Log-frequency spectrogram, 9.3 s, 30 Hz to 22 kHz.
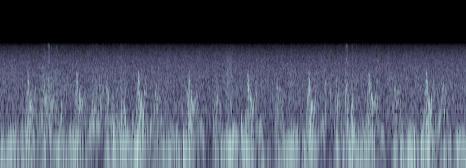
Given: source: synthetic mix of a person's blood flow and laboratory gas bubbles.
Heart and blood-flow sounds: Doppler ultrasound of blood flow; precordium
0.78-1.44 s: bubbles
1.77-2.11 s: bubbles
2.19-2.58 s: bubbles
6.47-6.65 s: bubbles
6.88-7.13 s: bubbles
From the record:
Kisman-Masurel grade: 221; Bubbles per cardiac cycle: several, 3 to 8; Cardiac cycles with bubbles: 10 to 50%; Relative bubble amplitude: barely perceptible (0.100 to 0.250); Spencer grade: 2 (many but less than half of the cardiac periods contain bubble signals, singularly or in groups); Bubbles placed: only in the low amplitude regions of the cardiac cycle

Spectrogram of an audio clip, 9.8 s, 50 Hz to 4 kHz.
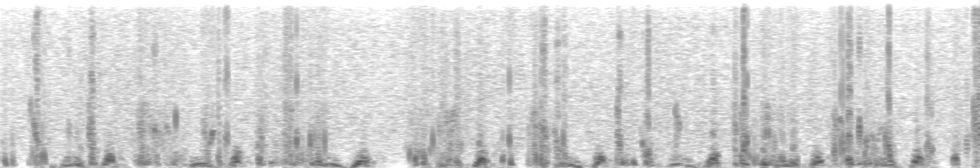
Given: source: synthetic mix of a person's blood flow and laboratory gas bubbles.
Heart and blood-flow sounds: Doppler ultrasound of blood flow; precordium
0.02-0.16 s: bubbles
0.28-0.49 s: bubbles
0.67-0.83 s: bubbles
0.87-0.98 s: bubbles
1.33-1.90 s: bubbles
2.00-2.29 s: bubbles
2.55-3.31 s: bubbles
4.06-4.65 s: bubbles
5.00-5.17 s: bubbles
5.27-5.69 s: bubbles
6.16-6.58 s: bubbles
6.74-6.83 s: bubbles
7.33-8.01 s: bubbles
8.30-8.97 s: bubbles
9.25-9.33 s: bubbles
9.50-9.61 s: bubbles
9.64-9.81 s: bubbles
From the record:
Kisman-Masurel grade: 342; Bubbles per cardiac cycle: rolling drumbeat, 9 or more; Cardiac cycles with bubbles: 100%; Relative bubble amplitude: moderate (0.250 to 0.450); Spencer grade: 3 (all of the cardiac periods contain showers or single bubble signals, but not dominating or overriding the cardiac motion signals); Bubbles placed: only in the low amplitude regions of the cardiac cycle

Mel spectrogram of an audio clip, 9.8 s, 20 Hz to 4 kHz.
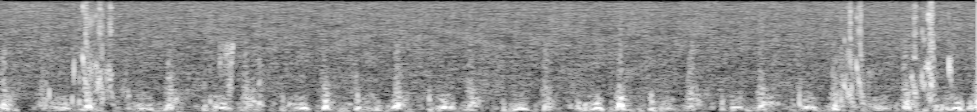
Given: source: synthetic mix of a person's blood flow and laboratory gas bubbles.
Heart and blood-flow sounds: Doppler ultrasound of blood flow; precordium
0.38-0.53 s: bubbles
0.70-1.16 s: bubbles
2.07-2.13 s: bubbles
2.18-2.33 s: bubbles
2.56-2.67 s: bubbles
3.93-3.99 s: bubbles
7.96-8.04 s: bubbles
8.38-8.72 s: bubbles
9.09-9.38 s: bubbles
9.46-9.54 s: bubbles
From the record:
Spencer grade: 2 (many but less than half of the cardiac periods contain bubble signals, singularly or in groups); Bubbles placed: anywhere in the cardiac cycle

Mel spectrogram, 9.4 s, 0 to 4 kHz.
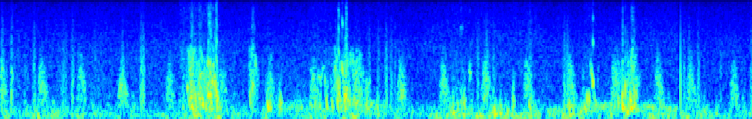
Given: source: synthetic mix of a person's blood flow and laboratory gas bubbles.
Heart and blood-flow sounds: Doppler ultrasound of blood flow; subclavian vein
2.24-2.77 s: bubbles
3.10-3.24 s: bubbles
3.31-3.53 s: bubbles
3.88-4.62 s: bubbles
5.64-5.90 s: bubbles
6.03-6.08 s: bubbles
6.39-6.44 s: bubbles
6.59-6.66 s: bubbles
7.08-7.13 s: bubbles
7.29-7.47 s: bubbles
7.68-8.01 s: bubbles
From the record:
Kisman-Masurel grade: 221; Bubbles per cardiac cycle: several, 3 to 8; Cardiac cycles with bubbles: 10 to 50%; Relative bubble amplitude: barely perceptible (0.100 to 0.250); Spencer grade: 2 (many but less than half of the cardiac periods contain bubble signals, singularly or in groups); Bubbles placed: anywhere in the cardiac cycle

